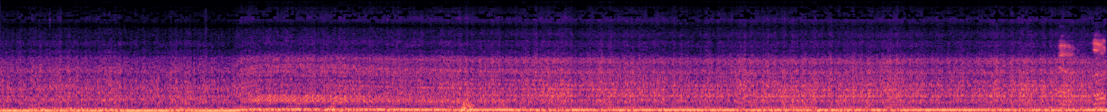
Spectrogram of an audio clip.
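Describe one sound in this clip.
A truck engine rumbles steadily at low speed.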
